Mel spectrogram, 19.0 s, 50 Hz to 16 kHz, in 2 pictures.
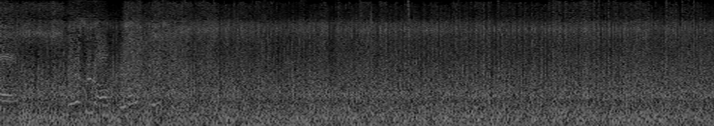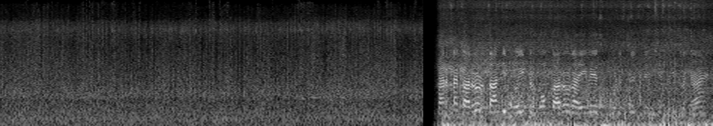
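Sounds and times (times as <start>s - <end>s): rushing wind and road noise: 0.0s - 19.0s.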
